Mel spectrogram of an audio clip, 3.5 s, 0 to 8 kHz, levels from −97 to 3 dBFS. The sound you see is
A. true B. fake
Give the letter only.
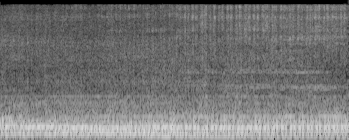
A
